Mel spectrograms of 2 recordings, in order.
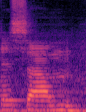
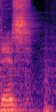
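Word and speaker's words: Dis: the city of this, D-I-S. Yes, D-I-S. Pretty sure it's pronounced this.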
